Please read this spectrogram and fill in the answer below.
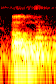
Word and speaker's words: what: What को थोड़ा सा what made you speak, what made you said, what made you laugh. तो ये जो what है इसमें हा नहीं आता, एच साइलेंट रहता है.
